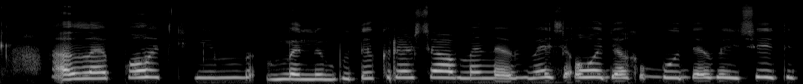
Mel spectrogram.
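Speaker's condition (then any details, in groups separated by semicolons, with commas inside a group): Cerebral palsy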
